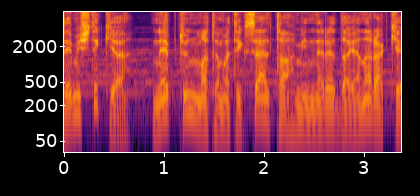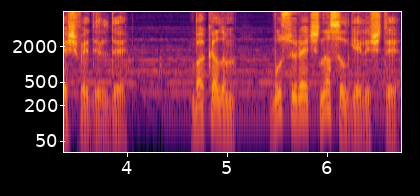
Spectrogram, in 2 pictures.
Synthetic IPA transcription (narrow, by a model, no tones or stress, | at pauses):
d̪̥e̞miʃt̪ʰicja̰ | nɛp̚t̪ʰynmat̪ʰe̞mat̪ʰicsælʲt̪ʰaxminlʲe̞ɾɛd̪ajanaɾak̚cʰːɛʃfe̞̰d̪ḭlʲd̪ɪ̰ | bakalˠɯm | busyɾɛt͡ʃnasɯlˠɟe̞lʲḭʃt̪ʰɪ̰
